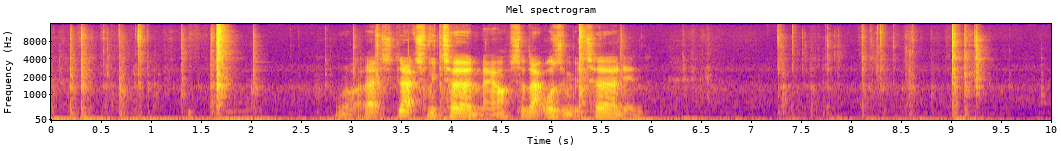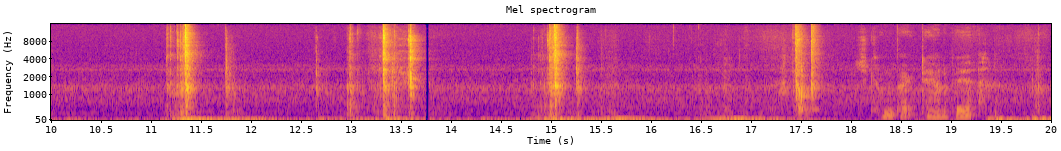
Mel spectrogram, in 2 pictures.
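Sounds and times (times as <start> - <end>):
floppy drive eject mechanism clicking: 5.2 - 5.9, 11.2 - 11.9, 12.6 - 13.8, 17.4 - 17.8.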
